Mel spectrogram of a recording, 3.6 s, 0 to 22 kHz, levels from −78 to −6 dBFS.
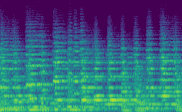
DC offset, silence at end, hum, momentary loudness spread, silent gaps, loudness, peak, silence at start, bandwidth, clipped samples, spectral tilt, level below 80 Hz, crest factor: under 0.1%; 0 s; none; 3 LU; none; -19 LUFS; -4 dBFS; 0 s; 15 kHz; under 0.1%; -5.5 dB/octave; -36 dBFS; 14 dB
